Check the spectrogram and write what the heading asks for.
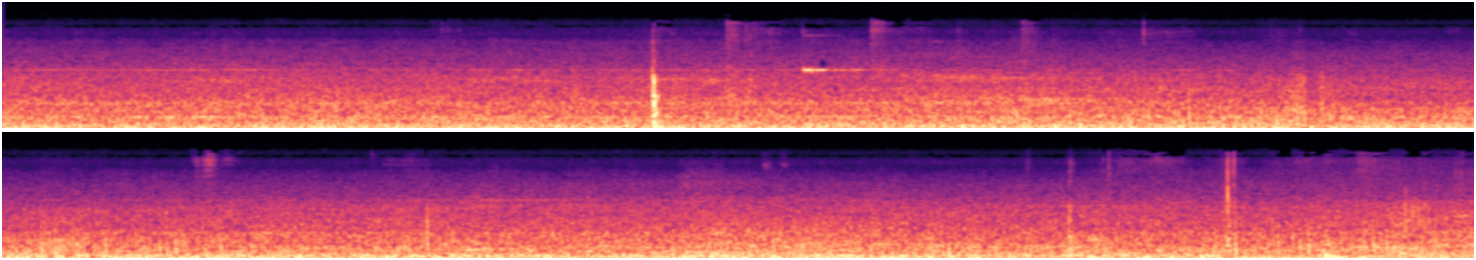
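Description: Steady background noise of a large airport terminal hall, a low rumble with hiss above it. A single sharp click or knock stands out about three seconds in, and another comes at the very end.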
